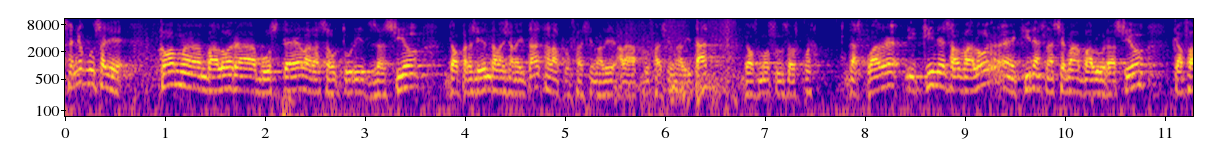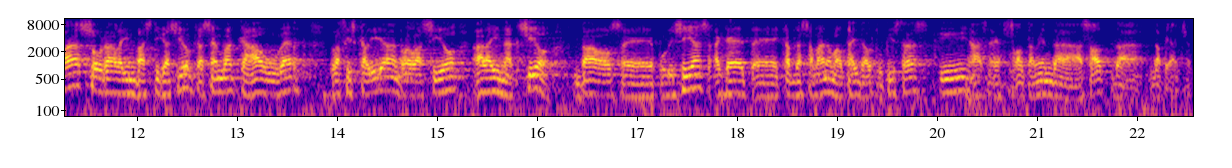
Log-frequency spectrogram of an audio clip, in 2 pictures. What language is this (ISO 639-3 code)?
cat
